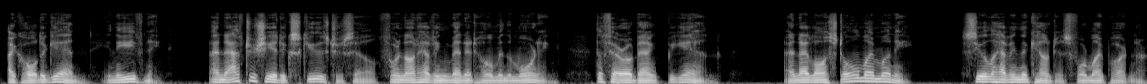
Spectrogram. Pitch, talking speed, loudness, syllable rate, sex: 100 Hz, 200 wpm, -16 LUFS, 5.8 syllables/s, male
